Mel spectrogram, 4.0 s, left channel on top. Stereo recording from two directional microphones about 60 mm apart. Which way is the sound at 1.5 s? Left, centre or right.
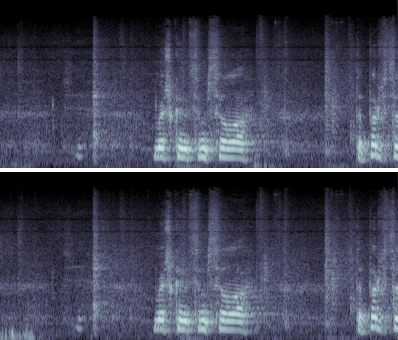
Centre.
